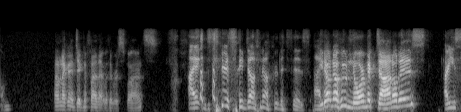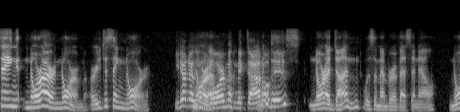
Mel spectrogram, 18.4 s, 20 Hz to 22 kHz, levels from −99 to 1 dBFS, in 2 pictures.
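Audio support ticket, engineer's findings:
Speech band-limited to about 7 kHz, consistent with AMR-WB (HD Voice) at a rate around 12.65 kbit/s; only light coding texture audible, no dropouts, clipping or level faults found.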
